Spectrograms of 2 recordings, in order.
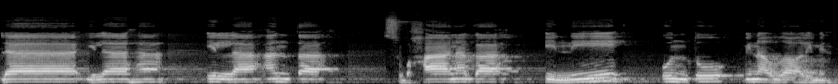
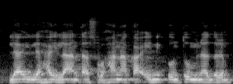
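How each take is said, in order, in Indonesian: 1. Ini dibaca dengan hati-hati, mengikuti kaidah tajwid. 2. Ini dibaca terburu-buru, tidak mengikuti kaidah tajwid. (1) "harus sesuai dengan teks Qur'annya" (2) "banyak orang mengejar empat puluh, bacanya tidak melihat kaidah tajwid"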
